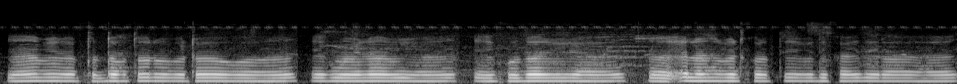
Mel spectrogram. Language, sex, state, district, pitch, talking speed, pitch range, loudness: Hindi, male, Bihar, Saran, 155 Hz, 100 wpm, 150-155 Hz, -16 LUFS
